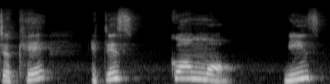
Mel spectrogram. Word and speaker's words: comment: It's not comment, okay? It is comment.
